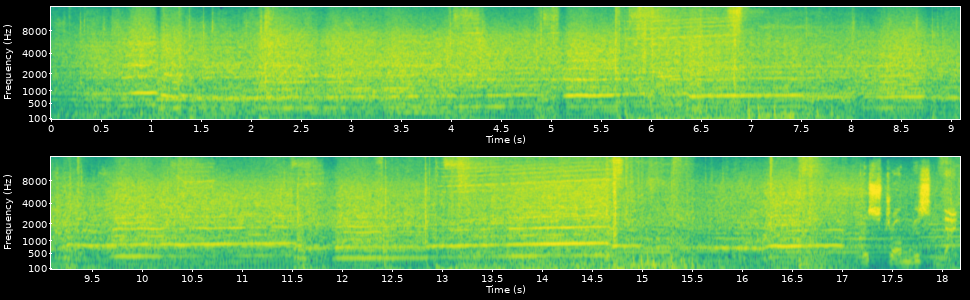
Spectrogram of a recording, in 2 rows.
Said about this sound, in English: Strongest naturally aspirated Ferrari V12 to date, marking Ferrari's first steps into hybrid technology.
